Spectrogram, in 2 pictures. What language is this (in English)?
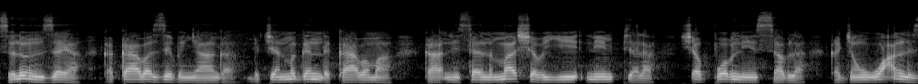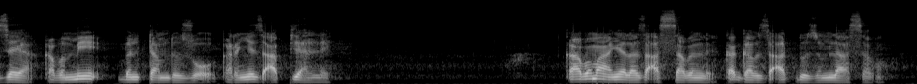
Dagbani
